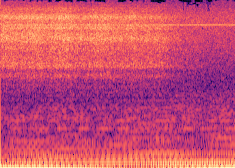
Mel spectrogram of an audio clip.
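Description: A low, steady droning hum from the film's score, swelling slightly and dipping about halfway through.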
